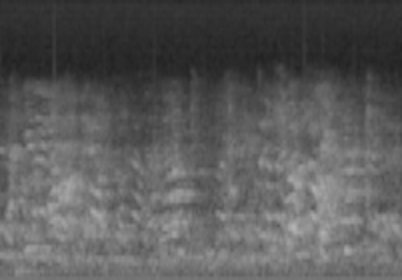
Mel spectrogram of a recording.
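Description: Indistinct chatter: several people talking at once, with no clear words.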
